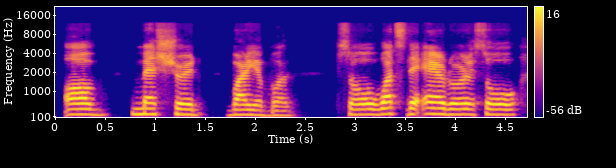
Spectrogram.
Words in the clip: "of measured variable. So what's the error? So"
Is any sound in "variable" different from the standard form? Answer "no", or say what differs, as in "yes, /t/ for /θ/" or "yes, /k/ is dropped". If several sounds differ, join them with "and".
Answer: no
